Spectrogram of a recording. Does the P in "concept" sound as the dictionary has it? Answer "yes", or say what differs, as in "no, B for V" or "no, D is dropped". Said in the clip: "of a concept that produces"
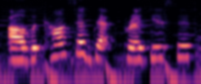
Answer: no, P is dropped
